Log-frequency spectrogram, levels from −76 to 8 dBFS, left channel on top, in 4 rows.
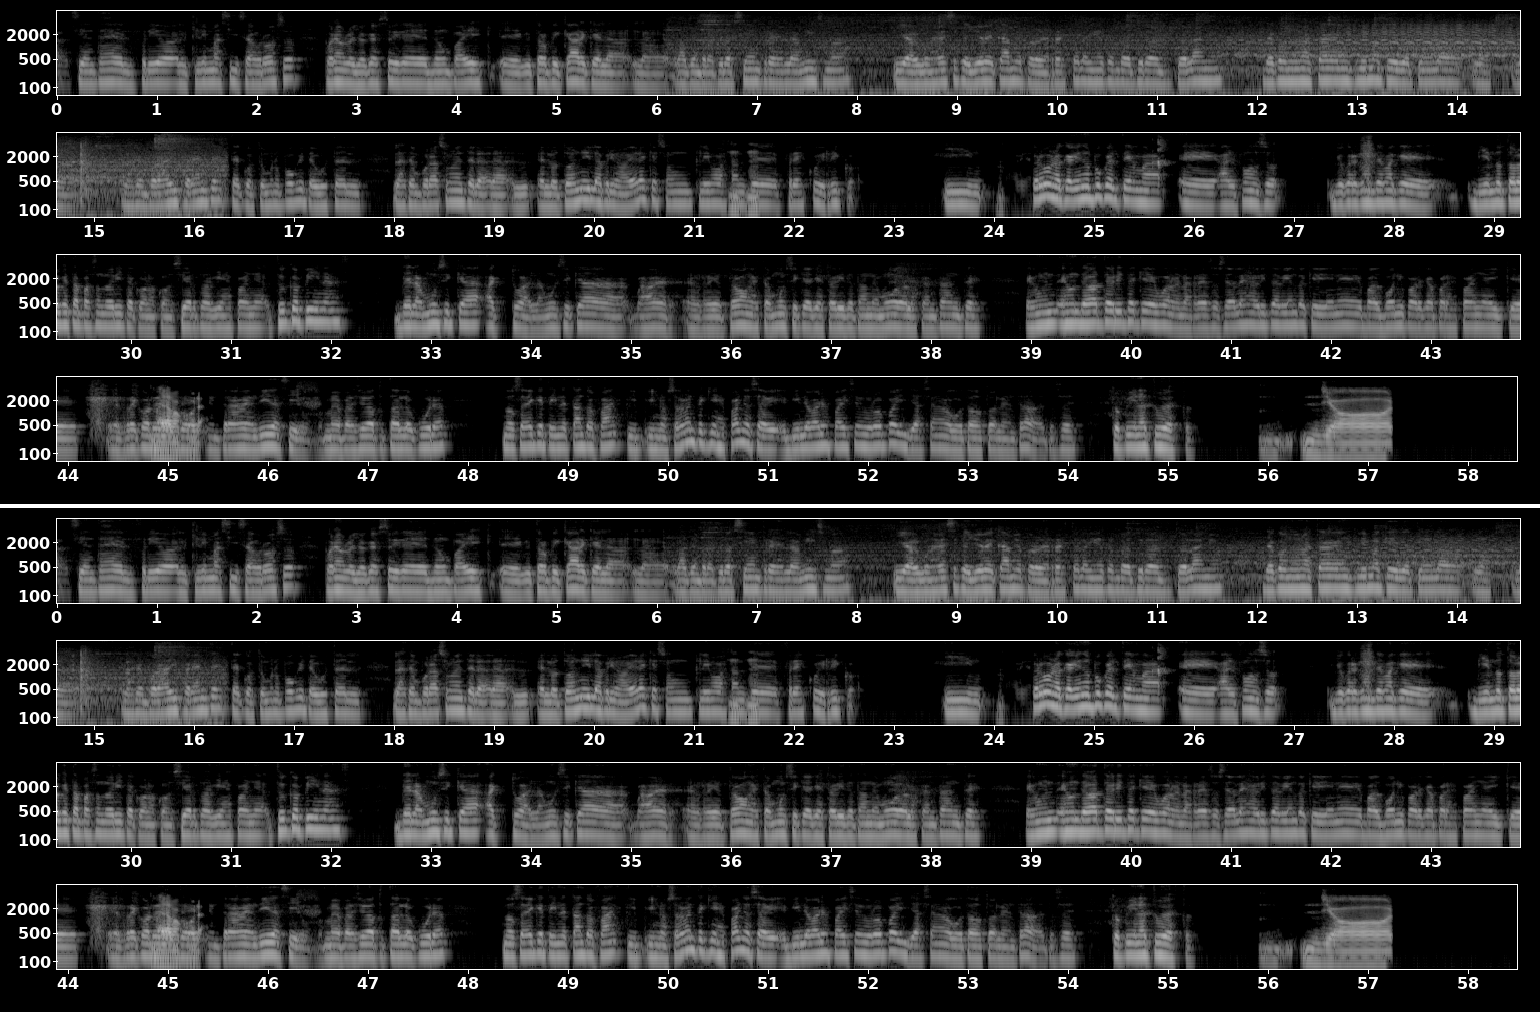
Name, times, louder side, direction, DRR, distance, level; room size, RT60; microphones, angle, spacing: voice 1, 0.0-8.0 8.4-11.7 12.1-14.9 15.3-17.7 18.0-22.6 23.5-24.0 24.4-26.9 27.3-32.2 32.6-38.5 39.0-47.9 48.3-54.1 54.4-55.3, right 1 dB, 20° right, 0.9 m, -31 dB
sound 1, 6.1-16.4, left 2 dB, 30° left, 2.4 m, -44 dB
Brass instrument, 11.5-15.6, left 5 dB, 80° left, 1.2 m, -43 dB
voice 2, 21.4-21.7 25.6-25.7 27.7-27.8 44.2-44.4 44.8-45.4 55.9-57.3, equal, ahead, 0.4 m, -28 dB
head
